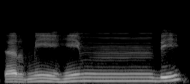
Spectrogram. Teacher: Ikhfa syafawi mim mati bertemu dengan ba, maka dengung dua harakat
